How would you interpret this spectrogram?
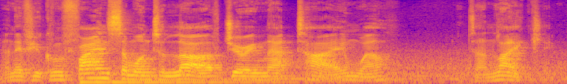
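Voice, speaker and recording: An actor playing a suave, sardonic immortal mentor in an audio drama, speaking formally and theatrically with condescending teasing. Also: male voice, mid-range voice, normal speed, background noise, close to an everyday voice. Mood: lofty, musing.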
